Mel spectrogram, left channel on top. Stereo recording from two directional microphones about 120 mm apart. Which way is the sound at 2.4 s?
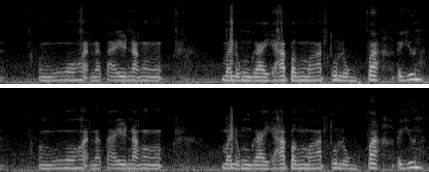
5° right (ahead or behind).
